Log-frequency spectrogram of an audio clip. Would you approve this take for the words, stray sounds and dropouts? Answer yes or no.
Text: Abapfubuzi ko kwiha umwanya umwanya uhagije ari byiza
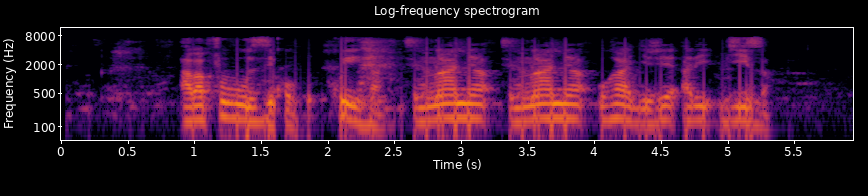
yes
